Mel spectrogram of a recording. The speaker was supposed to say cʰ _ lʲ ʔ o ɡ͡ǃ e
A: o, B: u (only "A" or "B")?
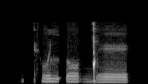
B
